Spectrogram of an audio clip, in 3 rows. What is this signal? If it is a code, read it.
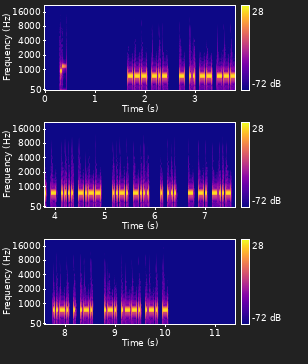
Morse code, heard as a keyed tone, about 34 wpm, 700 Hz. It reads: OK TIMOTHY FB ES TNX FER RPRT
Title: K1USN SST QSO Practice 35wpm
